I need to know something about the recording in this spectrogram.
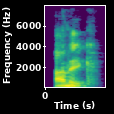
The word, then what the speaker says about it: Alnwick: Alnwick. The L and the W are both silent.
